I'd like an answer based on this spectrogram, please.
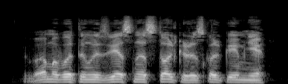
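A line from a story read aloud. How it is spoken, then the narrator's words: Snapped gloomily. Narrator (Russian): мрачно грызнулся Оффли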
